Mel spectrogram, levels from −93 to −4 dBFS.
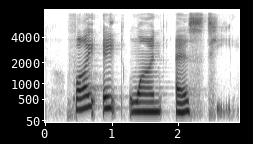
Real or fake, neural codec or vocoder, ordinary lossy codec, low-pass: real; none; none; 7.2 kHz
